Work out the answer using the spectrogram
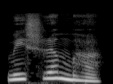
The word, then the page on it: ವಿಶ್ರಂಭ: viśrambha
